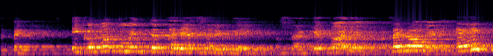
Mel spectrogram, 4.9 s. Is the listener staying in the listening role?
No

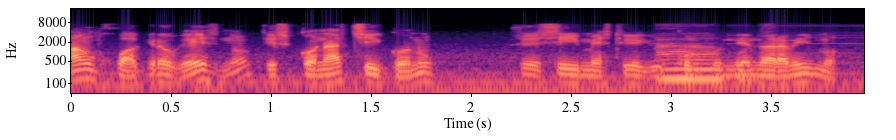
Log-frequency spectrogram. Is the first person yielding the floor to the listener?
No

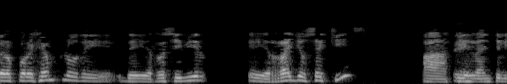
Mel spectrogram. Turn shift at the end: No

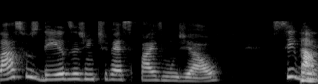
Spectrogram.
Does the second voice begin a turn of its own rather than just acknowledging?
Yes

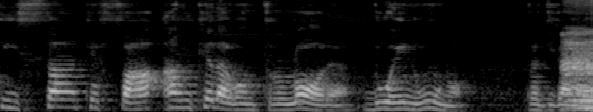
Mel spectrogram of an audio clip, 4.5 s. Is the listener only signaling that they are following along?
No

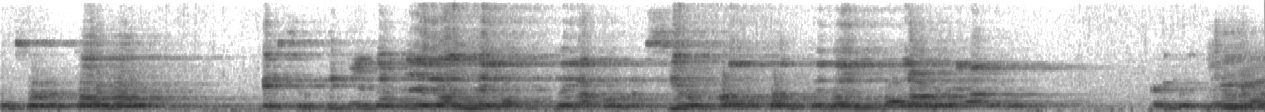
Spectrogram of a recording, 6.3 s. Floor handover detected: Yes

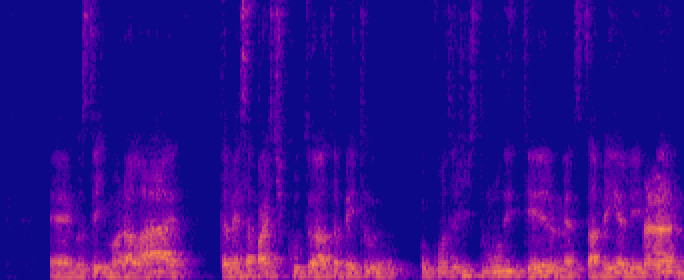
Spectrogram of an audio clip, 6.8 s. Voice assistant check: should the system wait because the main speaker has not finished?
Yes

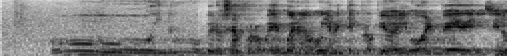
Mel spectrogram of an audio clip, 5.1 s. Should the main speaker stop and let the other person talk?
No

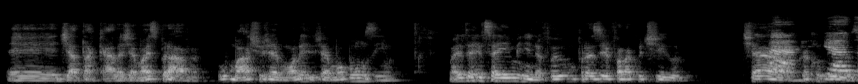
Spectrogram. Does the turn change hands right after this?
Yes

